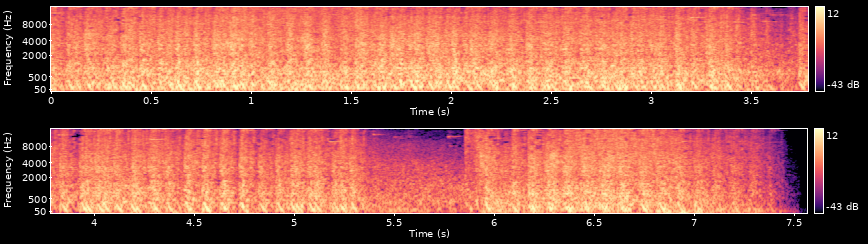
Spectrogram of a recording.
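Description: Dense, continuous automatic gunfire in the video game GTA V, loud and sustained bursts with a couple of short pauses, filling the whole stretch with no talk.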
